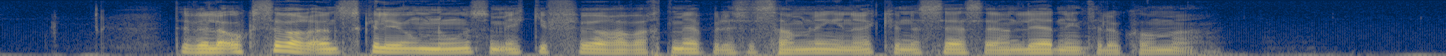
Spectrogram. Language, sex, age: Norwegian, male, 20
